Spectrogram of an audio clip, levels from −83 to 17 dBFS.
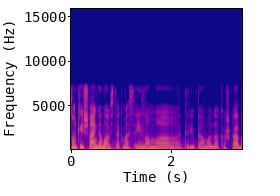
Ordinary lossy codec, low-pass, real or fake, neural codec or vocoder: AAC, 96 kbps; 7.2 kHz; real; none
